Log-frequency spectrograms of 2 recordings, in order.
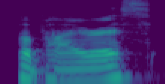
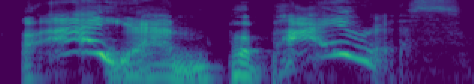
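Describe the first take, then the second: First: Said in the usual way. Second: Loud, high, drawn-out proclamation; Papyrus. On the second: Acted. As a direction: shout it grandly as a cartoon character.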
